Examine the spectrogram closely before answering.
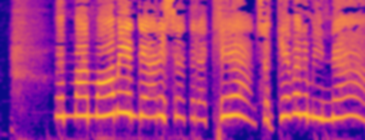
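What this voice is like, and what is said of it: Put-on accent, demanding child's voice. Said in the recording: “my accent is better. ... It is getting better.”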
